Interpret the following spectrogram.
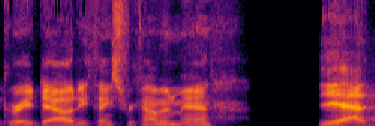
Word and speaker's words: Gray Dawdy: All right, Gay Dowy, thanks for coming, man. Yeah, thanks. You actually pronounced my name correctly, too, which is cool.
